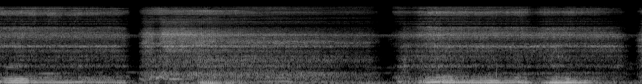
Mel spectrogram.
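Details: Monkey sleeping in the early morning: rhythmic, low, rattling snores on each breath with brief pauses between them; snoring.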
